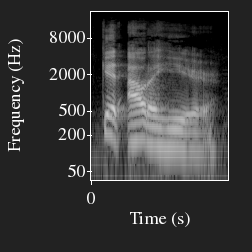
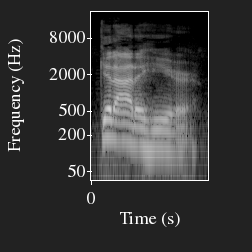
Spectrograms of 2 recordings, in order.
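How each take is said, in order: First: 'Out of' is reduced to 'outa'. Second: 'Out of' is reduced to 'outa'.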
